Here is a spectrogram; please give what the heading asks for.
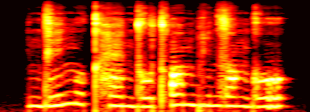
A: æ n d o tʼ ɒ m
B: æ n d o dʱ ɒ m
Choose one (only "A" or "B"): A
